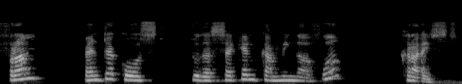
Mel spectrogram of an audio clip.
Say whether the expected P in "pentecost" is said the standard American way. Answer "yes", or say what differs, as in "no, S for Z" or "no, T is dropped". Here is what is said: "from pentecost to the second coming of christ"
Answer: yes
